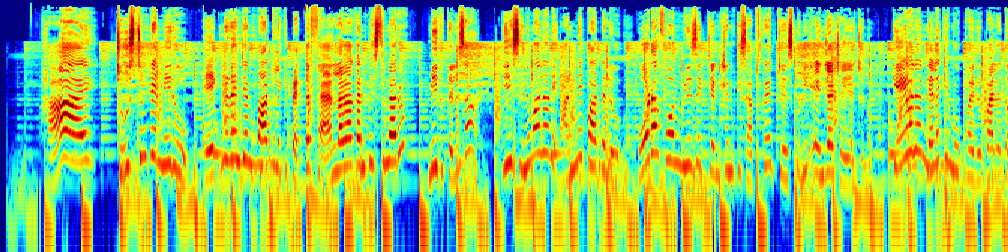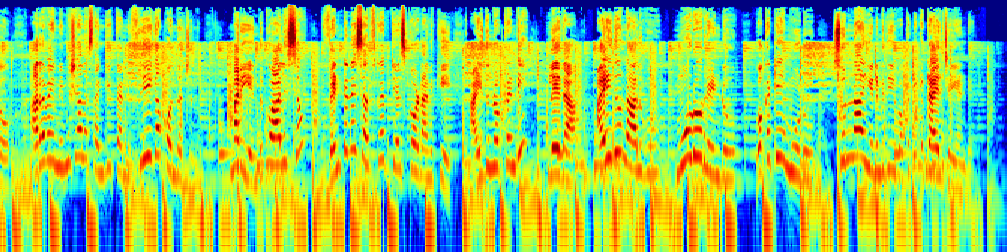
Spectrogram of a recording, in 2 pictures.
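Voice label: Telugu female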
